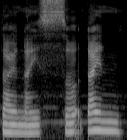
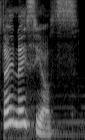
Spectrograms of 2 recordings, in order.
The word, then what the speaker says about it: Dionysios: Negotiate an alliance with Dionysus. No, it's Dionysios. It is pronounced differently. It's not the English pronunciation.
